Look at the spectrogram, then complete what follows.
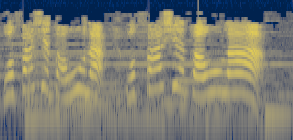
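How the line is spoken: Loud voice. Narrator (Chinese): 他大声地说

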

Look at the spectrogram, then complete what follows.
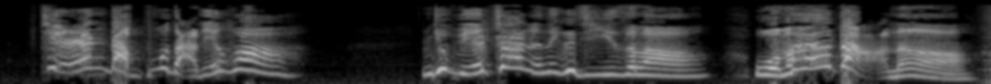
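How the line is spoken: Impatient woman shouting. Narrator (Chinese): 有个妇女啊，就忍不住喊道

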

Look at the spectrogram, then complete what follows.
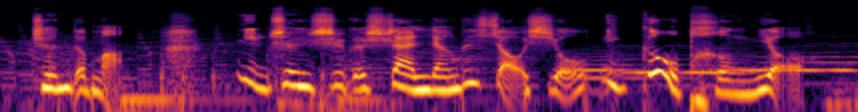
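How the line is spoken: Old donkey crying. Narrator (Chinese): 老驴一边哭一边说

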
